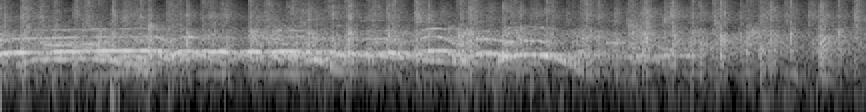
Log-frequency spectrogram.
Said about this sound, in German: Also, herzlich willkommen. Ich bitte Sie um einen tosenden Applaus. Hier ist Ralf König.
